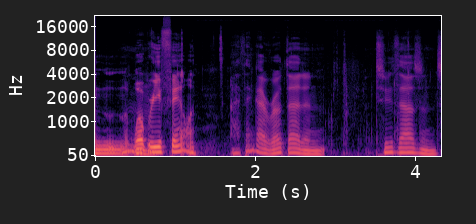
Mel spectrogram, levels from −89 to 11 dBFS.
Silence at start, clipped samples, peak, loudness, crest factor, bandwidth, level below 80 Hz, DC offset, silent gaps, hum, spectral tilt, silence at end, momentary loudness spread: 0 s; under 0.1%; -8 dBFS; -26 LUFS; 18 dB; 15.5 kHz; -50 dBFS; under 0.1%; none; none; -7.5 dB/octave; 0 s; 17 LU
